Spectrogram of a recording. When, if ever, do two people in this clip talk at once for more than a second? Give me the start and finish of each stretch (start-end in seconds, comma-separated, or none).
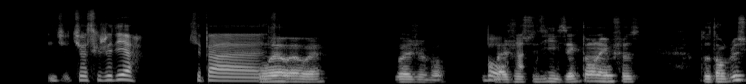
none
